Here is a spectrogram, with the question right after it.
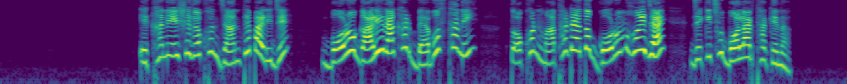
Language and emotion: Bengali, angry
